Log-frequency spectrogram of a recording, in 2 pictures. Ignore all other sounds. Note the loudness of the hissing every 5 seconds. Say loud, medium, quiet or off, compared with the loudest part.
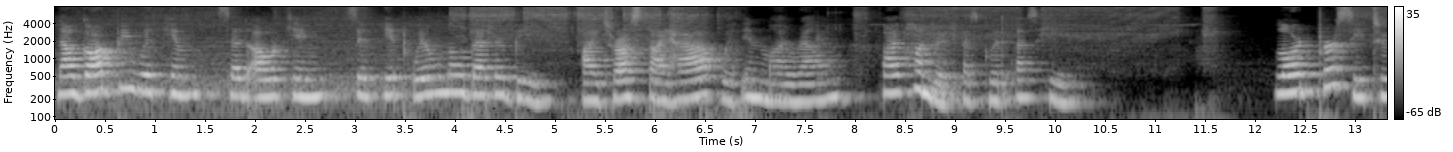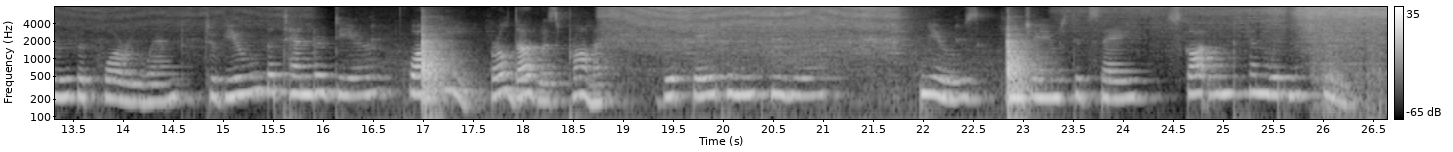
quiet, quiet, quiet, loud, loud, loud.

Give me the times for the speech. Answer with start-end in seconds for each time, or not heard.
0.0-10.2, 12.2-21.1, 21.9-26.4.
